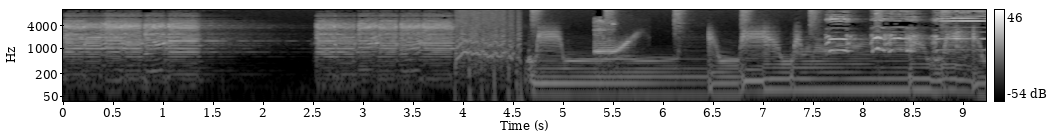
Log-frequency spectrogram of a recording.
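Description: A rooster crows twice, then a string of cartoonish boing sound effects bounces in with rising and falling pitch, loud, layered over a dense sustained background.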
